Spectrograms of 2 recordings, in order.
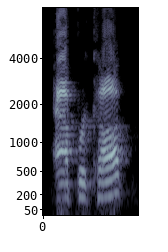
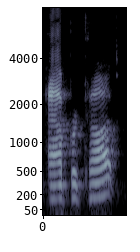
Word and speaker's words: apricot: a the letter a here's our ass sound again so apricot right and apricot or this is a the long a sound apricot apricot and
